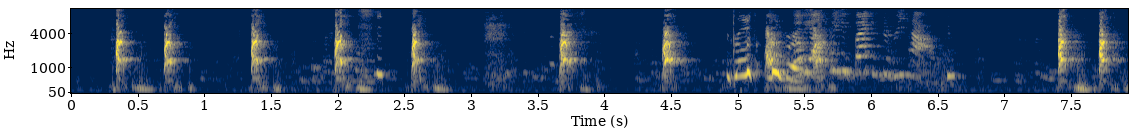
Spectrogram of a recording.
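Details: Dog barking at its own reflection indoors: sharp, high, clipped barks, singly and in quick pairs, about eight over several seconds, with a short jumble of voice-like yaps and whines midway.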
